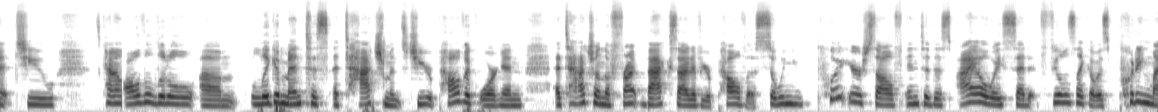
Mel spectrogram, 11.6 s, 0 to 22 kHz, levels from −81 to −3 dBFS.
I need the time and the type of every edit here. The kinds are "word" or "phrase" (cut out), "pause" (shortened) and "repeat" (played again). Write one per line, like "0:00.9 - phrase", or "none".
0:01.2 - word
0:09.5 - word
